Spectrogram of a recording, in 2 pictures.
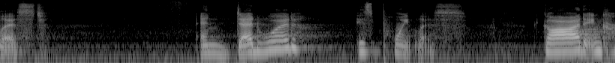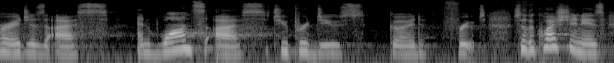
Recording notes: Message delivered in the Traditional Worship Service.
